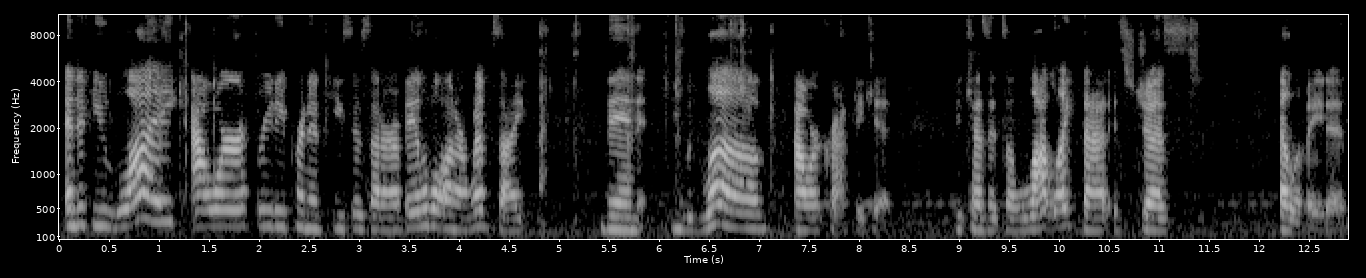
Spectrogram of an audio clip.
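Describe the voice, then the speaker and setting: A woman hosting a casual craft livestream, greeting viewers by name and filling pauses with many ums. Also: mid-range voice, animated, pushed and bright, low-quality recording.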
